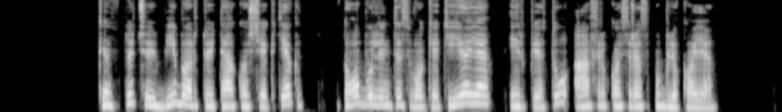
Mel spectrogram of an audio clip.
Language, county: Lithuanian, Vilnius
